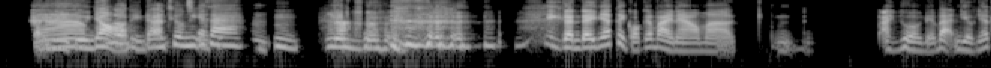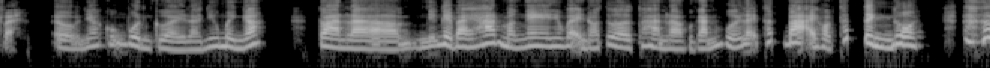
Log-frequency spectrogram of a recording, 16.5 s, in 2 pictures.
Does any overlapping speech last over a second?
Yes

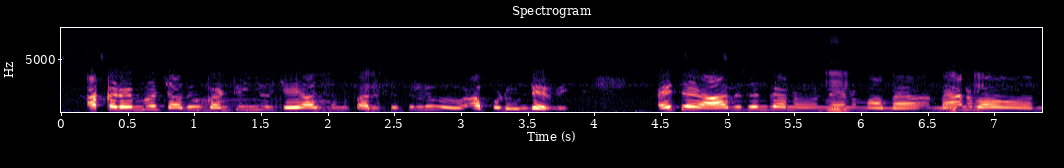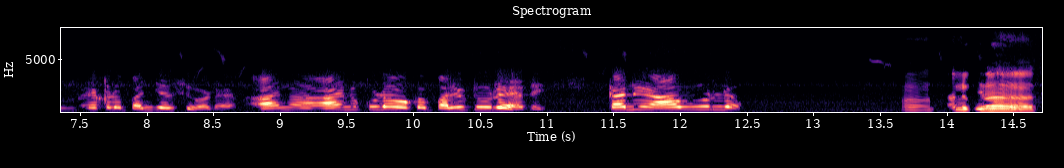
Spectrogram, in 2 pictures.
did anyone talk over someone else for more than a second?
No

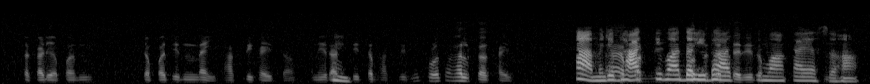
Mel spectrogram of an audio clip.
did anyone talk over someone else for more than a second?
Yes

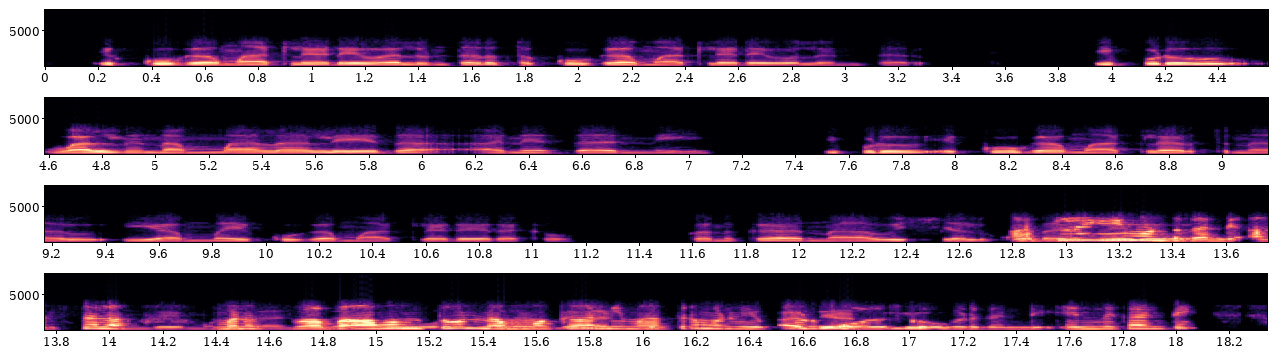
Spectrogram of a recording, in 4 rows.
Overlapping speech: Yes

